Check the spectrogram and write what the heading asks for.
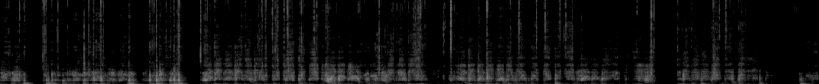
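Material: Plastic.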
